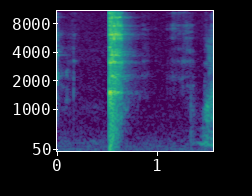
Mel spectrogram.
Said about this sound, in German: Ja, wir können jetzt echt anstoßen.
